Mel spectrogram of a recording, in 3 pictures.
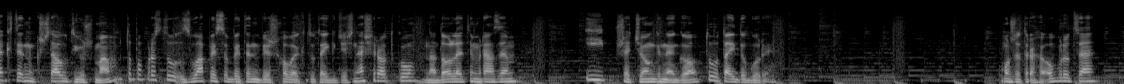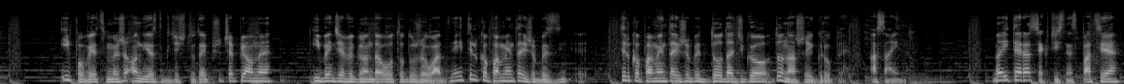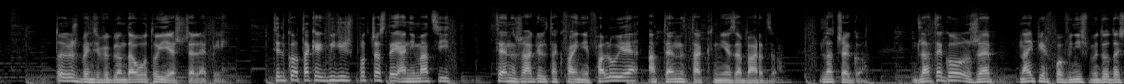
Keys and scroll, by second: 3.2 1, 6.7 g, 20.3 alt+a, 20.9 Tab, 21.7 space, 30.3 space.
